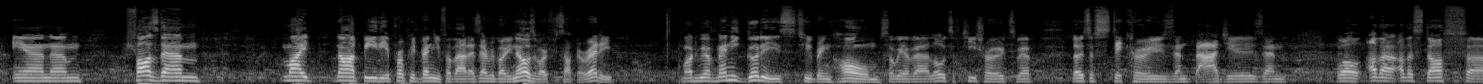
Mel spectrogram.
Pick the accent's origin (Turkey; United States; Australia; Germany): Germany; North Germany; English is a second language; I'm from Germany, from the lovely north of Germany.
